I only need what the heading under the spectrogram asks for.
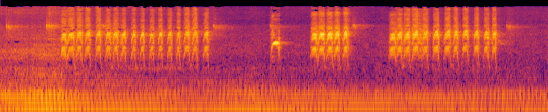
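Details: Caged bulbul singing in besetan style, with bursts of rapid, buzzy, high chattering notes in three runs separated by short pauses and one single sharp note between them, over a low background hum.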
